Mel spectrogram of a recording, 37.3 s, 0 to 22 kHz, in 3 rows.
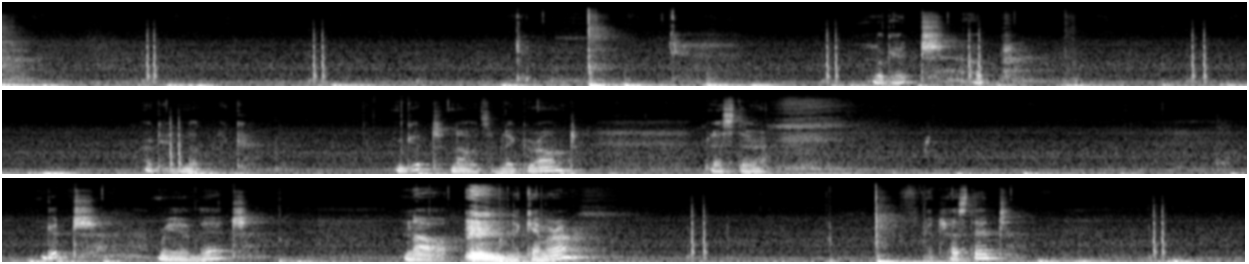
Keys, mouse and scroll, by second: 5.8 Return, 21.9 click, 29.9 shift+a, 33.6 ctrl+alt+KP_0, 34.7 ctrl+alt+KP_0.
